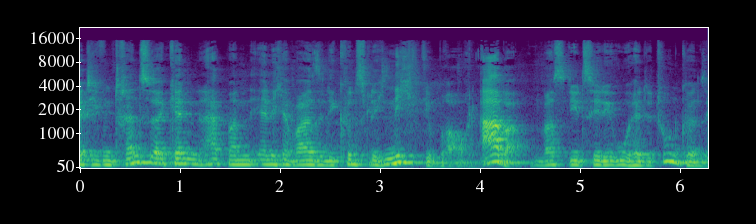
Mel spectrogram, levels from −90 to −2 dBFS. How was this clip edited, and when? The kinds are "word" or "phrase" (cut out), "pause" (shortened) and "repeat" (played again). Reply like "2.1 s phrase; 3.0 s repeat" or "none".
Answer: 3.0 s word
